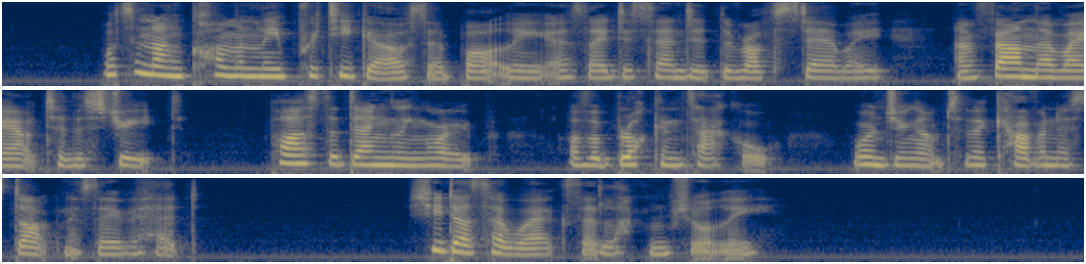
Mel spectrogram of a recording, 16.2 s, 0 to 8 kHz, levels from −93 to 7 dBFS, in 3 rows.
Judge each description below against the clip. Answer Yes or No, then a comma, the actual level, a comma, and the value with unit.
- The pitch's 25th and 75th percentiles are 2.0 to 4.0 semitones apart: Yes, average, 2.7 semitones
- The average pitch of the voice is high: Yes, high, 215 Hz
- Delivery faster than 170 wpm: No, average, 165 wpm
